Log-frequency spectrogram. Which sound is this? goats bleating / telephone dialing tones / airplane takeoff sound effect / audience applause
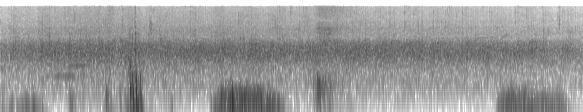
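audience applause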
